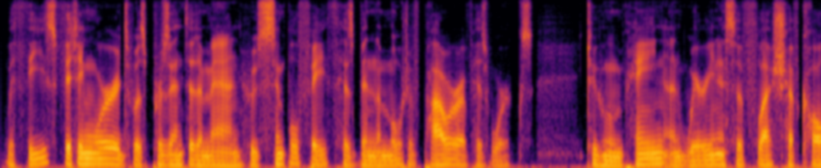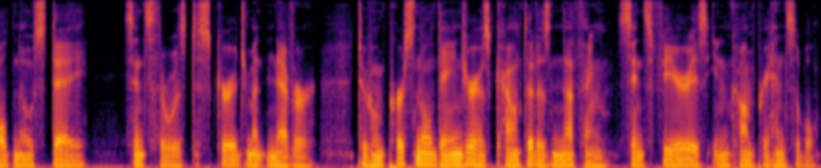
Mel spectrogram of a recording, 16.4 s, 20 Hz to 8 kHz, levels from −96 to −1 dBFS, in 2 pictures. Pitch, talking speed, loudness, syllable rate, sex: 85 Hz, 170 wpm, -21 LUFS, 5.1 syllables/s, male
